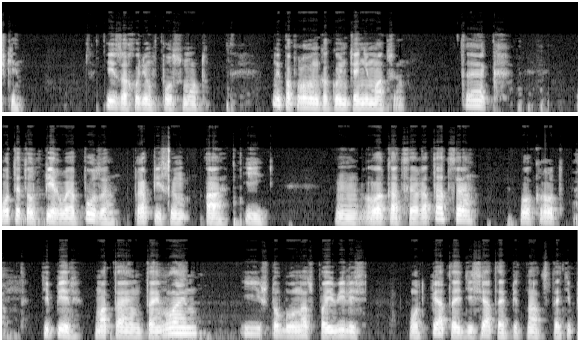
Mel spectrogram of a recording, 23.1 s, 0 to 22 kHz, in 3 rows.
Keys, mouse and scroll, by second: 1.2 click, 5.0 click, 10.3 a, 10.7 i, 16.2-16.8 scroll up 1, 16.8-17.4 scroll up 7, 17.4 middle click, 17.4-20.0 scroll up 8, 20.0 middle click, 22.8 click.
